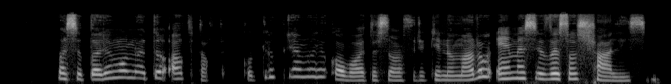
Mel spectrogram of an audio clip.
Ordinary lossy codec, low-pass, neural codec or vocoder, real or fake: Opus, 64 kbps; 10.8 kHz; codec, 24 kHz, 1 kbps, SNAC; fake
